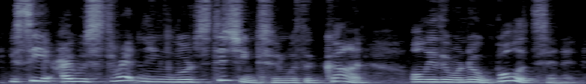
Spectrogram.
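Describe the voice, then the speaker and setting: A woman's voice: fairly high pitch, sing-song, fast, mellow, slightly rough. A woman playing an exasperated, indignant hospital patient pleading her case in a comedy radio sketch.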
